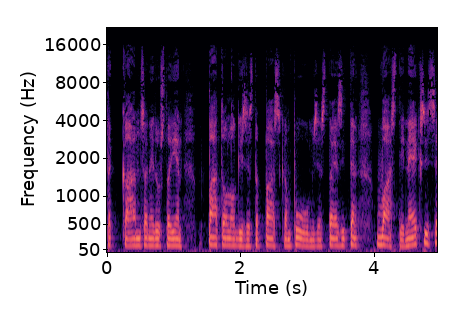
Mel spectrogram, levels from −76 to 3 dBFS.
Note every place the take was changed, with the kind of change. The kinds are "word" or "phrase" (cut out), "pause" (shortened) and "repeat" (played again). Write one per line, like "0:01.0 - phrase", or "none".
none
